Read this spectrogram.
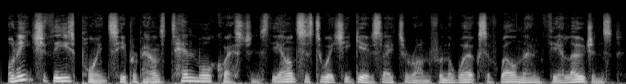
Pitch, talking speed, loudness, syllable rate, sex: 110 Hz, 230 wpm, -19 LUFS, 5.5 syllables/s, male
